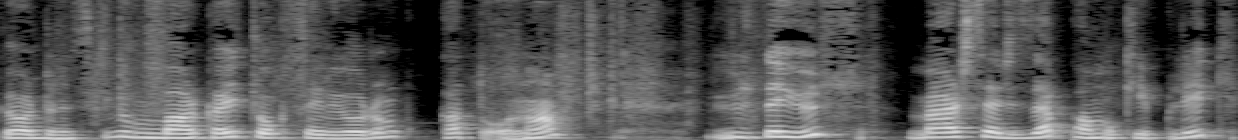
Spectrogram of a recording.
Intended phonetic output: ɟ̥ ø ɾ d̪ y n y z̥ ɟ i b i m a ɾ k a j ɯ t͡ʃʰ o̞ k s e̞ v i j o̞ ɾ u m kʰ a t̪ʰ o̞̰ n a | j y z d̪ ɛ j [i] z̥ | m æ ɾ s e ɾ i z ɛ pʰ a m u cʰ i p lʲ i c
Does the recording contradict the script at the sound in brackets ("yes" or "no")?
yes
